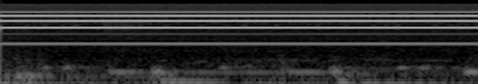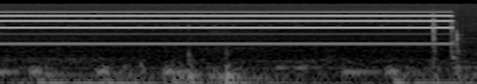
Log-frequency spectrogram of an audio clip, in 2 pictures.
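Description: Holden VE Commodore instrument cluster's chime sounder giving one continuous electronic beep during the cluster's engineering-mode full test, a steady tone that cuts off suddenly near the end as the test finishes.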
